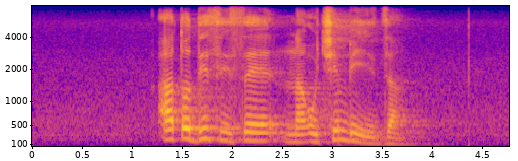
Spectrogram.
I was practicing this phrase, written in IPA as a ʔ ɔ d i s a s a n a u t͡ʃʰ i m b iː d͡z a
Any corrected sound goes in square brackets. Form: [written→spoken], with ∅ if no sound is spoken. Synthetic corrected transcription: a [ʔ→t] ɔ d i s [a→i] s [a→ɛ] n a u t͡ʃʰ i m b iː d͡z a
